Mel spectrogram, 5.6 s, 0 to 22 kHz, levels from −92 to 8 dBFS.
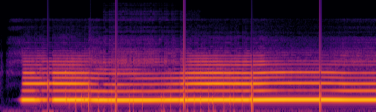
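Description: From 0.49 to 3.93 s, repeated packet loss chops the sound. Dozens of holes, the longest about 54 ms, are patched by stretching the last sound, giving a robotic texture.

Gaps between chunks also appear at 0.72, 1.74, 2.76, 3.78 and 4.80 s. Each 20 ms silence falls at a 1.0 s chunk join, and nothing is lost.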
